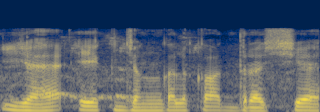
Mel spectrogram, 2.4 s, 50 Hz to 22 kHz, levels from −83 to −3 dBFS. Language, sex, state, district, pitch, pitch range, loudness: Hindi, male, Uttar Pradesh, Shamli, 125 Hz, 120-130 Hz, -16 LUFS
